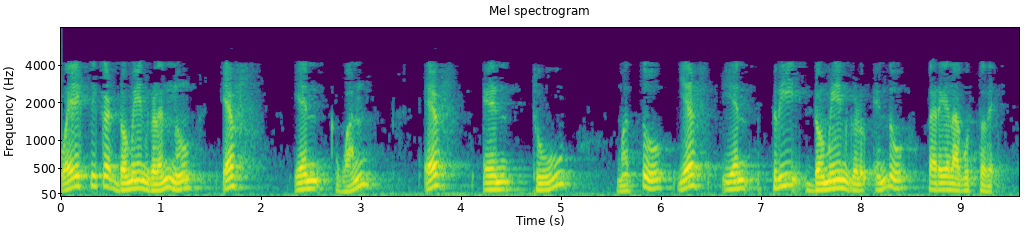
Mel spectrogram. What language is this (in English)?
Kannada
